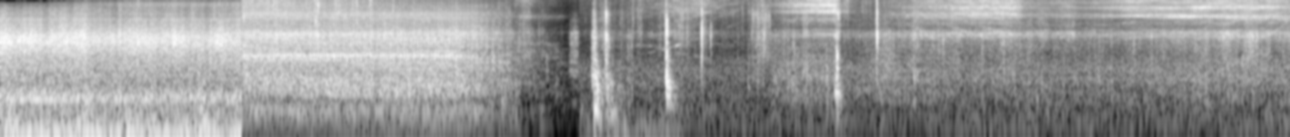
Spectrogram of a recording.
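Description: Steady road and rain noise from a Land Rover Defender driving on a wet motorway, heard from the cabin. After about five seconds it gives way to a few sharp clicks and knocks as the Defender's rear door is opened and its pop-up roof raised.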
